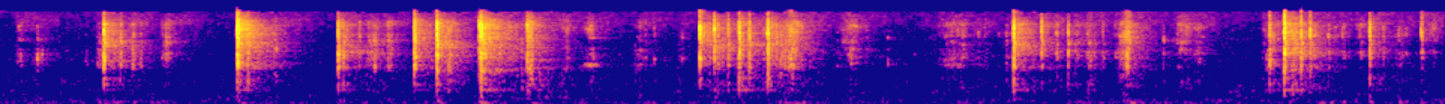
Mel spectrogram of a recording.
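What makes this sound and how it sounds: A metal utility knife blade scrapes the purple painted diamond-pattern face of a small solid gypsum brick, sending flakes falling. The sound is a series of short, bright, dry scratching strokes with crisp crackles and almost no low end, each stroke dying away quickly into near silence.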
